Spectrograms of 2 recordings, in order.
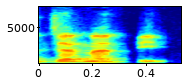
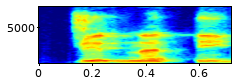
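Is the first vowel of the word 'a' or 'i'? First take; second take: a; i. First: The first vowel is an 'a' sound. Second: The first vowel is an 'i' sound. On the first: The speaker calls it wrong. "kita baca jannati" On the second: The speaker calls it right.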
